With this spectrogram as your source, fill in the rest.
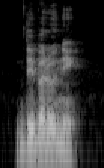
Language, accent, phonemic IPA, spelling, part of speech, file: French, France, /de.ba.lɔ.ne/, déballonner, verb, LL-Q150 (fra)-déballonner.wav
- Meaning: to chicken out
